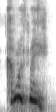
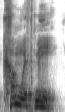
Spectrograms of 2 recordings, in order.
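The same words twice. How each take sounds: First: It is said in a calm, gentle tone. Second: It is said in a harsh, intimidating tone.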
